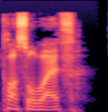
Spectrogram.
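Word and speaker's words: Postlethwaite: Is that, like, Peter Postlewaith? Do you want me to say it? – Peter Postlewaith or something? – Yeah, Pete Postlewaith. – Pete Postlewaith. Okay, good.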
